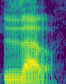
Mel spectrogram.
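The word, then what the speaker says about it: ذال: Nah, banyak orang keliru huruf dal dilafalkan jadi dal. Kenapa? Karena keliru ya dari segi bentuk, sehingga pelafalannya ikut keliru. Nah, banyak orang melafalkan begini, teman-teman. Perhatikan baik-baik. Inna fa'atid dikro. Tidak dal, tapi zal.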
